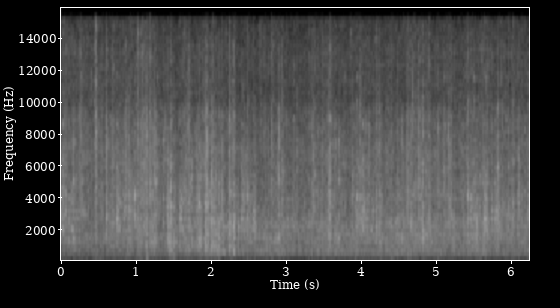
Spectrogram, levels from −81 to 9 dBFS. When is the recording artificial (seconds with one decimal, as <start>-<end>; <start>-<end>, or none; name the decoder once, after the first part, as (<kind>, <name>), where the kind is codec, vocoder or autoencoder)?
none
